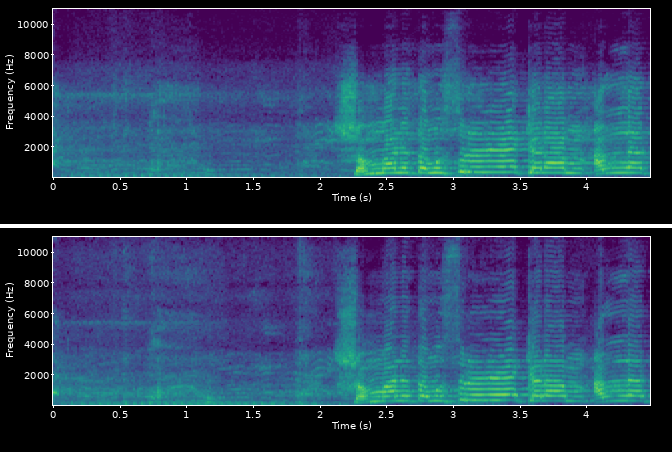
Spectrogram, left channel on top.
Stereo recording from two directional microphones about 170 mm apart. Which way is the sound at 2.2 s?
30° left (ahead or behind).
